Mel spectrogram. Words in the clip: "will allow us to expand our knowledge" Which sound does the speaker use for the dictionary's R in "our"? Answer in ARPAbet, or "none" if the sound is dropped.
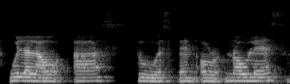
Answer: R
